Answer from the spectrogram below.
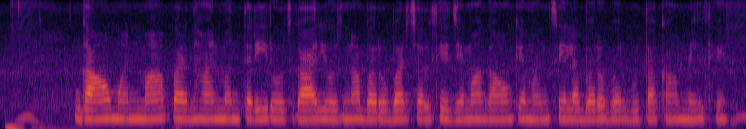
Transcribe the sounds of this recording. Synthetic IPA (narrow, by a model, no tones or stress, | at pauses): ɡãːomənmãpɾɐd̪ʱaːnmə̃nt̪ɾiɾoːd͡ʒɡaːɾjoːd͡ʒnabɐɾoːbəɾt͡ʃɐlt̪ʰed͡ʒɪmãɡãːõkemɐnselabɐɾoːbəɾbuːt̪akaːmːɪlt̪ʰeː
